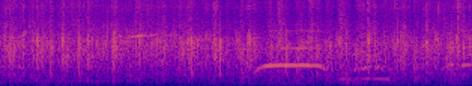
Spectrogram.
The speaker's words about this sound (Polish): Te oklaski są najważniejsze w sumie, dlatego że ja po prostu od dzieciństwa zawsze lubiłam deklamować, lubiłam teatr, lubię mówić, lubię mieć kontakt z ludźmi.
